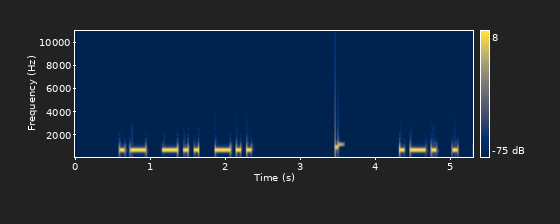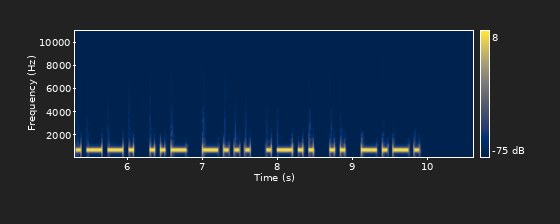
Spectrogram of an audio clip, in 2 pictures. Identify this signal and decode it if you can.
Morse code, heard as a keyed tone, about 17 wpm, 700 Hz. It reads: ADD REPUBLIC
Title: Sentences from Top 1500 Words - New Word Drill Alt - 17wpm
